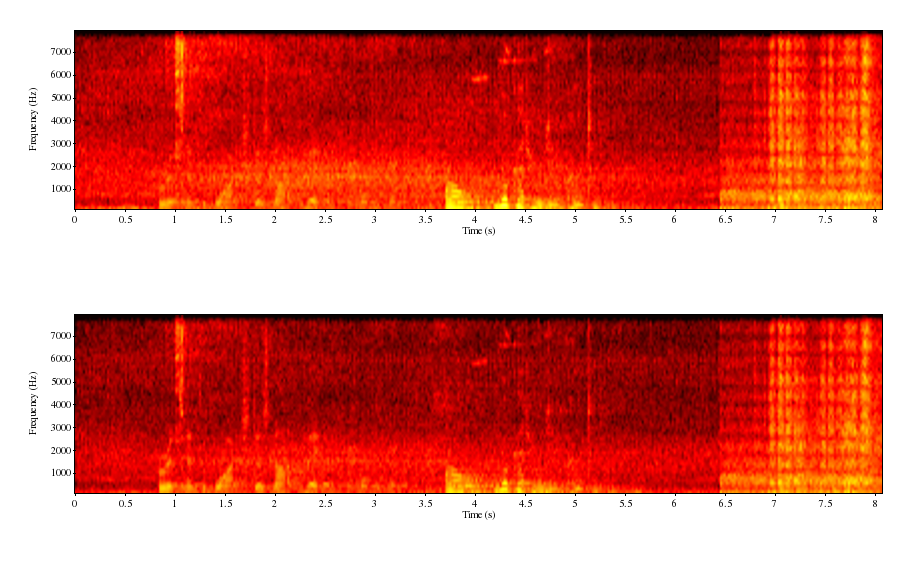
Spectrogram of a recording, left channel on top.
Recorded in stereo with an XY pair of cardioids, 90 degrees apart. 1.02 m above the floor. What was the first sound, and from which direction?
A man speaking, 35° right.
